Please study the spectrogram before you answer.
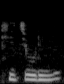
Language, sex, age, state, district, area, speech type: Bengali, female, 18-30, West Bengal, Howrah, urban, spontaneous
